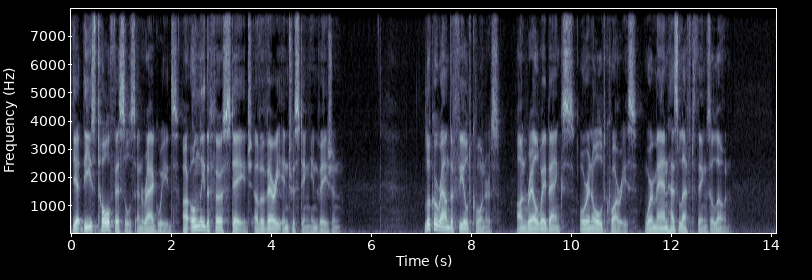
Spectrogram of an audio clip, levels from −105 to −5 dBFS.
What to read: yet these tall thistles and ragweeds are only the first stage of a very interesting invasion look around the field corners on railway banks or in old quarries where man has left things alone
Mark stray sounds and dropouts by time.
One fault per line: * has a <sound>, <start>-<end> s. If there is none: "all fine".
all fine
